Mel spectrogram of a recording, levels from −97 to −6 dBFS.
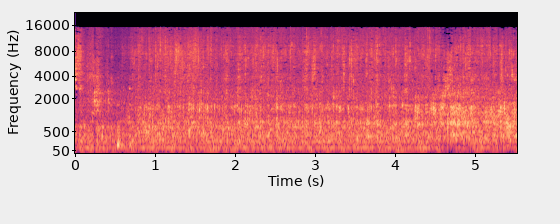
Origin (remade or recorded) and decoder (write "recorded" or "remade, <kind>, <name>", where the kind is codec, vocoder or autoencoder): recorded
